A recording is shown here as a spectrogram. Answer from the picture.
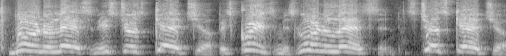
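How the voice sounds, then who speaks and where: A man does a cartoonish character voice with a New York accent at an extremely high pitch. He talks at a fairly slow pace with hardly any pauses. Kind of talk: speaker says it sounds like a drunk cartoon plumber, a poor imitation. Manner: gruff, confrontational.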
